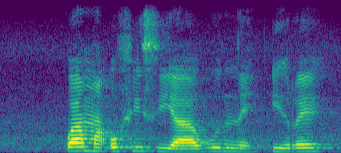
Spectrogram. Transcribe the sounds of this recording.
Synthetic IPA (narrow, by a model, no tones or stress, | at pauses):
k̬wamaʔofisijak̬unɛirɛ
